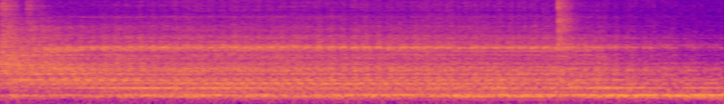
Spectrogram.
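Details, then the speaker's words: Single-contact friction tester (frictometer) with fresh ball, minimum load, plain oil in cup: loud steady scraping rub with high hiss, metal-on-metal friction; ball already worn within seconds. "Le bruit est important. Il semble qu'il y ait un frottement et nous allons déjà en quelques secondes contrôler l'usure de la bille. La bille est déjà usée."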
